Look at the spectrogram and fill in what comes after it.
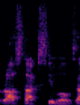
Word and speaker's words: Rostock Seawolves: No, yeah, that's how it's pronounced. I struggled that first when I first got here pronouncing that too. So yeah, it's the Rostock Seawolves out in Germany.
